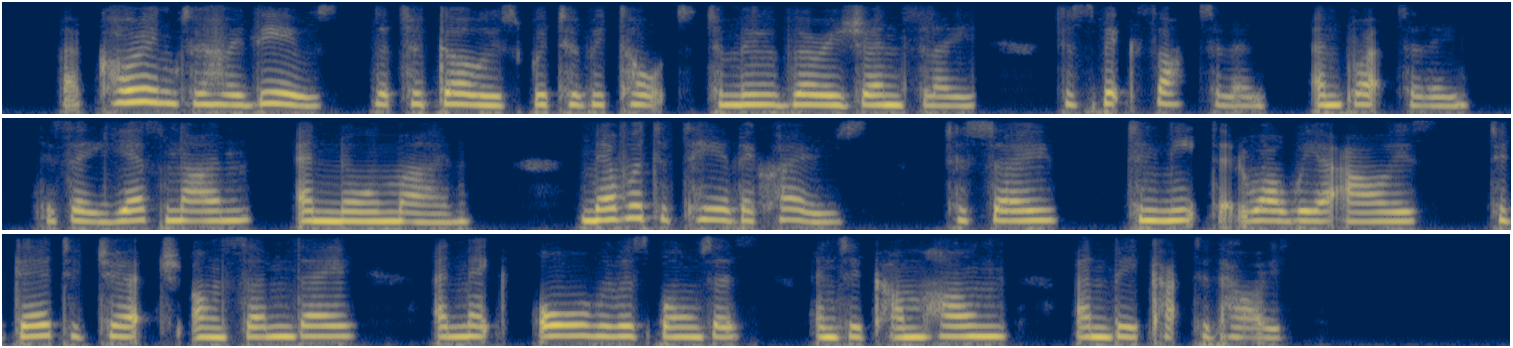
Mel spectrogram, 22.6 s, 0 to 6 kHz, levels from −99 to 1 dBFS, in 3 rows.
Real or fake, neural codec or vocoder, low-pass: fake; codec, 24 kHz, 0.9 kbps, WavTokenizer, medium speech release version 1; 5.4 kHz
